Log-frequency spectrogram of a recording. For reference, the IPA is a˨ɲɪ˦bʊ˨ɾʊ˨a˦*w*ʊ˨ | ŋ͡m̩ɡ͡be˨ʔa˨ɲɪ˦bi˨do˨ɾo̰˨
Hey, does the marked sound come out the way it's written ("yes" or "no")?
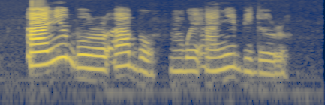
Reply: no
